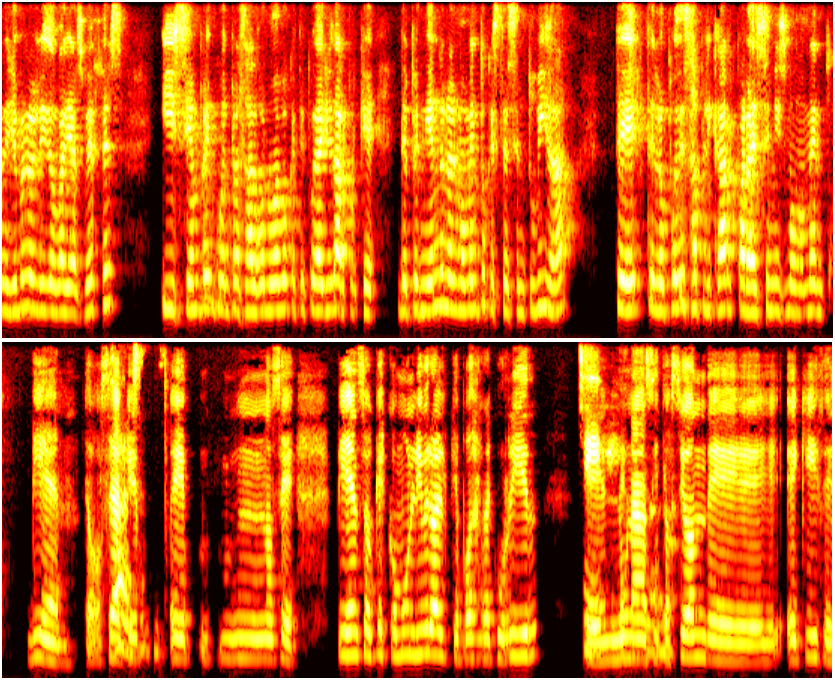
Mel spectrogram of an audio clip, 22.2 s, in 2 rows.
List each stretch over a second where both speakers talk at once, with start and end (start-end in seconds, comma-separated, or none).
18.8-20.1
